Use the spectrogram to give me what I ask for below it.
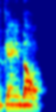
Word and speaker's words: Guindon: Was that better or worse than Guindon? So you don't really have to pronounce the U, but you just like kind of go straight to the I. It's Guindon.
